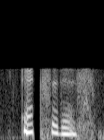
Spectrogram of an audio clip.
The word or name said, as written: Exodus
